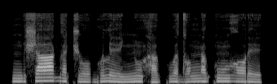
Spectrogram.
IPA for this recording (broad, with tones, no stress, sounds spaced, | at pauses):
ŋ ɪ˨ ʃ aː˦ ɡ a˨ t͡ʃ oː˨ ɡʷ i˦ l eː˨ ɲ ũ˦˨ h a˨ kʷ a˦˨ d ɔ˦ ŋ a˦ kʷ ũ˦ ɣ ɔ˦ ɾ e˨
